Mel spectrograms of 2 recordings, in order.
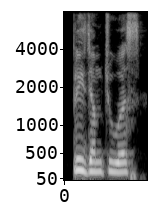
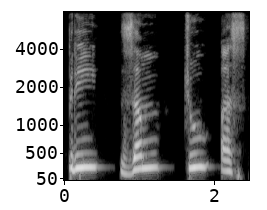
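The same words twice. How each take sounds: First: Said in the usual way. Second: "प्रिजम्पचुअस" very slowly, broken into separate chunks; syllable by syllable. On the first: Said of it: "पूरी meaning क्या बनी". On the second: Shown as a demonstration. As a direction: sound out "प्रिजम्पचुअस" piece by piece with gaps. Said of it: "तोड़-तोड़ के पढ़ते हैं". ("प्रिजम्पचुअस" को टुकड़ों में तोड़कर, बहुत धीरे पढ़ें)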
